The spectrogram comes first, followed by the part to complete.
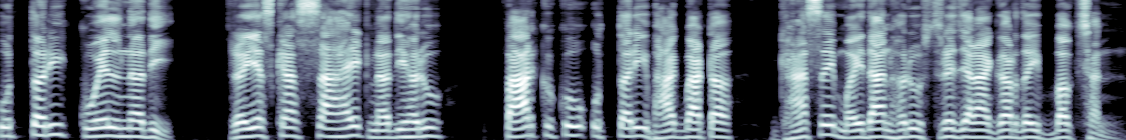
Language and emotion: Nepali, neutral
